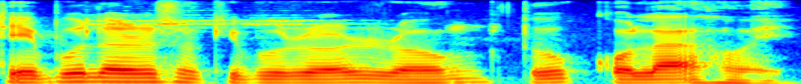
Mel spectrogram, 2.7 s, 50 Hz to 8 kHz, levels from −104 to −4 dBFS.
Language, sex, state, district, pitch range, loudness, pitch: Assamese, male, Assam, Kamrup Metropolitan, 110-130 Hz, -17 LUFS, 115 Hz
